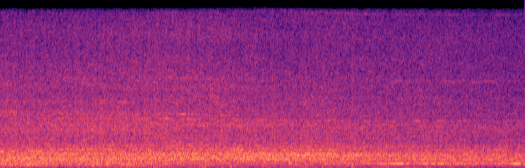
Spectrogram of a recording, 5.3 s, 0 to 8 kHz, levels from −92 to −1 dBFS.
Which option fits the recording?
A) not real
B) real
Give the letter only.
B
